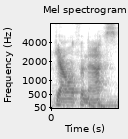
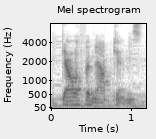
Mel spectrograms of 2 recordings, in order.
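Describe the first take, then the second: First: The name ends with the sounds 'nakis'. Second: The name ends with the sounds 'napkins'.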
